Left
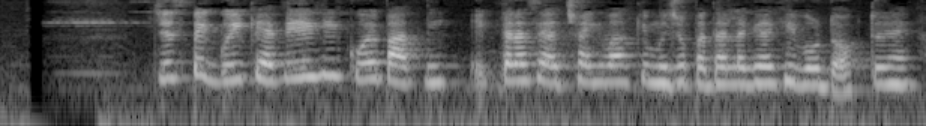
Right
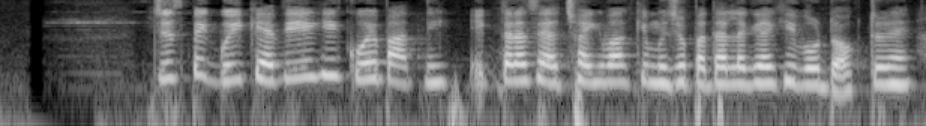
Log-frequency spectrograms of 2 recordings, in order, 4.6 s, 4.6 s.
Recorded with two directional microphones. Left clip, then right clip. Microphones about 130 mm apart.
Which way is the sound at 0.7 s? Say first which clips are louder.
Right 8 dB; 50° right (ahead or behind).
